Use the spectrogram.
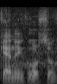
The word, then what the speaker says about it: Cane Corso: स्टडे क्या है देखिए एक्चुअली इसको प्रोनाउंस करते हैं कैनी कोसो के फोन में अच्छा कैनी कर्सो हां जी और ये मेरे पास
